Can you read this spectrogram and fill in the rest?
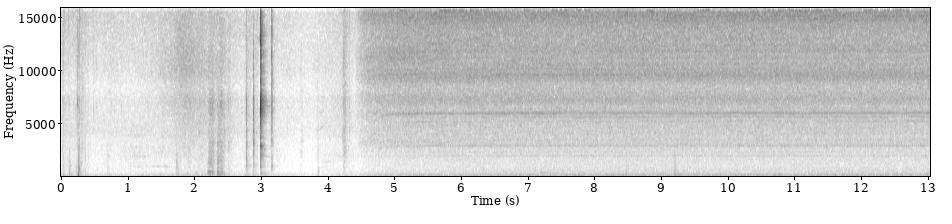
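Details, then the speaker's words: New custom quiet motors for 1:350 scale TOS model lighting kits, shown at changing speeds: after handling clicks, a faint, steady low hum and soft hiss, even and quiet, running normally. "okay see how quiet it is that's gonna go faster you can hear the sound and now even faster"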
